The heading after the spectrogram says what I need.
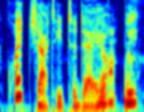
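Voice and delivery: softly imitated British grandma, politely cutting; quiet British accent with a pointed question; gentle British put-down. British grandma hushing her talkative grandson, gentle but pointed. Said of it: "British people. They're very, like".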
